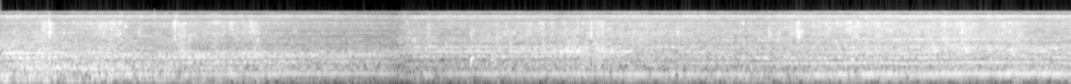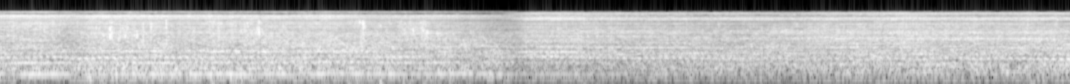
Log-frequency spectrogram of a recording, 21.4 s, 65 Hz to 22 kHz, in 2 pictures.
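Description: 1/10-scale RC crawler on an Axial SCX10 III chassis driving through water: a steady electric motor and gear whine over splashing and wet noise. The sound changes abruptly about sixteen seconds in.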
